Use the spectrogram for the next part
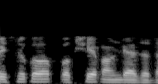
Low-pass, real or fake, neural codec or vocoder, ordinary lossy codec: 3.6 kHz; real; none; Opus, 24 kbps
